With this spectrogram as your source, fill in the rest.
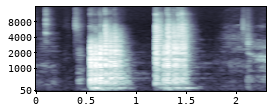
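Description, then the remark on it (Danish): Dice are rolled to draw a number between 1 and 38 for a giveaway, totalling 22; they rattle and tumble across a hard surface in two quick, loud, clattering bursts, with a few faint brief sounds before and after. “Yes, jeg har en ny kombination af terninger.”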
